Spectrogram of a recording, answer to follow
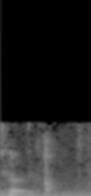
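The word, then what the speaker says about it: TeX: is really the Greek letter Kai so it's pronounced Tech okay and with tech you could you could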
